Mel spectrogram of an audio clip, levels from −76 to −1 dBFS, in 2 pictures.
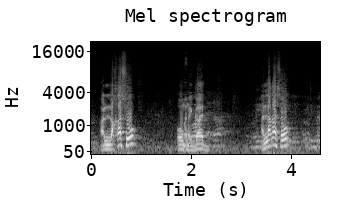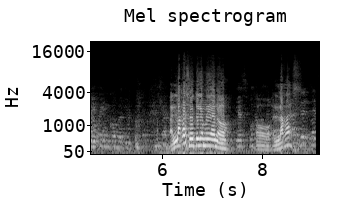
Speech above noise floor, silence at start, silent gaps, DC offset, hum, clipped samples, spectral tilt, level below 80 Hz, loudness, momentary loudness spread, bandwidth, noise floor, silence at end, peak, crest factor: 26 dB; 0 s; none; under 0.1%; none; under 0.1%; -6.5 dB/octave; -42 dBFS; -15 LUFS; 21 LU; 14 kHz; -41 dBFS; 0.1 s; -4 dBFS; 12 dB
